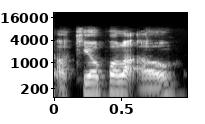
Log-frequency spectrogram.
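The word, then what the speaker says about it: ʻAkiapōlāʻau: So this one is called the Akiopola'au, which is said a ki a po la au.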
